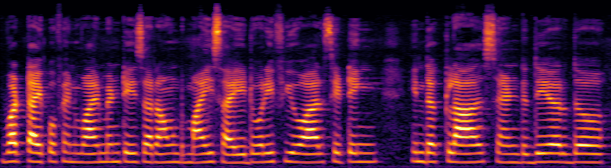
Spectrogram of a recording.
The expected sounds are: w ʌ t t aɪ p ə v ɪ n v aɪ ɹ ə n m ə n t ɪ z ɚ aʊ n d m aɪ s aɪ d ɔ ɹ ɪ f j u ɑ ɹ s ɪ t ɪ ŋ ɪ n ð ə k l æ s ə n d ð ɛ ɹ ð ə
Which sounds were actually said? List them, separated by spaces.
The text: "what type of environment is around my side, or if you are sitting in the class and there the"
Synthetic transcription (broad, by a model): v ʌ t t aɪ p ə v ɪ n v aɪ ə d m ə n t ɪ z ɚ aʊ n d m aɪ s aɪ d ɔ ɹ ɪ f j u ɑ ɹ s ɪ t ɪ ŋ ɪ n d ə k l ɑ s ə n d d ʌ ɹ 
